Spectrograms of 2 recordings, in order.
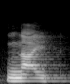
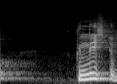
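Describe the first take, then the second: First: The word starts without a k sound. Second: The word starts with a k sound. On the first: This is how the word is said today. "इसको आप क्या बोलोगे" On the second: This is how the word was said centuries ago. "कई सौ साल पहले ... इसको क्निस्ट बोलते थे"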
